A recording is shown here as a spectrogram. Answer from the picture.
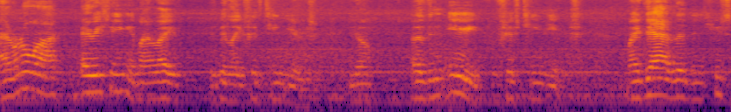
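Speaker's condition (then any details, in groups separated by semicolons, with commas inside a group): Brain injury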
